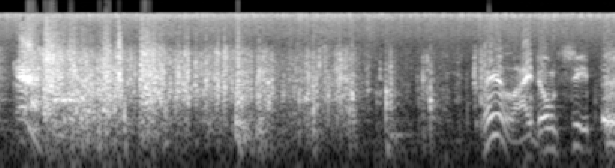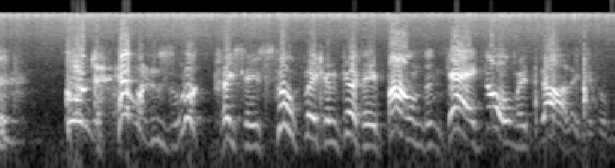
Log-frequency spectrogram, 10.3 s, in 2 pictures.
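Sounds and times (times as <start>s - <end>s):
door being forced open: 0.0s - 4.3s
rough crackling and rattling debris: 0.0s - 4.5s
speech: 4.1s - 10.2s.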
